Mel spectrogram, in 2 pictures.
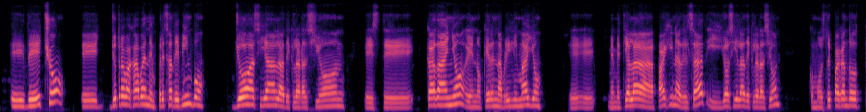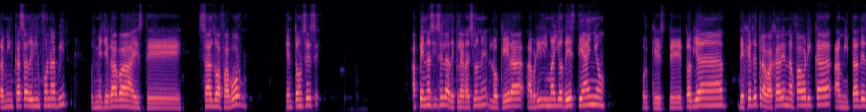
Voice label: whatsapp ptt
